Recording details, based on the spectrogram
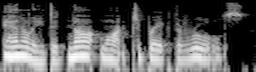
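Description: A woman reading a short story aloud as an expressive, emphatic narrator with a sense of childlike wonder. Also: medium pitch, normal speed.

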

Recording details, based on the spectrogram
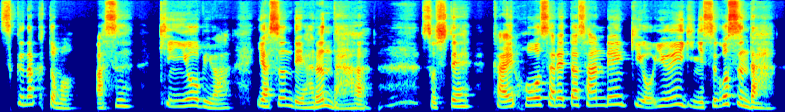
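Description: Man acting as an excited, breathless runaway schoolboy. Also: sits high, normal speed, voice pushed up. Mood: elated, defiant. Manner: breathless, exclaiming inner monologue. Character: shy, stubborn high school boy, excitedly running away from school.

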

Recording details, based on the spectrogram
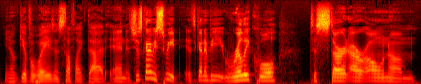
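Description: A young Canadian man hosting his own podcast, rambling casually, repeating his phrases and filling pauses. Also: on the high side, a little mellow, clean tone, no room sound, studio quality. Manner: chatty, rambling, repeats phrases, many fillers. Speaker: podcast host.

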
